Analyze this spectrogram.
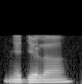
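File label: "nedela", Slovak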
